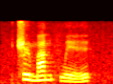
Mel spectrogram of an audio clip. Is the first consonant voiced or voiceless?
voiceless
